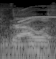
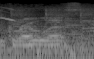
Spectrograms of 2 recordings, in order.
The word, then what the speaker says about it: Growlithe: Somebody used to pronounce Growlithe as Growlithe. Okay, that was not me. And I was like, really? And they're like, yeah, it's got Grow in the name.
